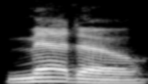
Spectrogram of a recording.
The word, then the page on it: meadow: American English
